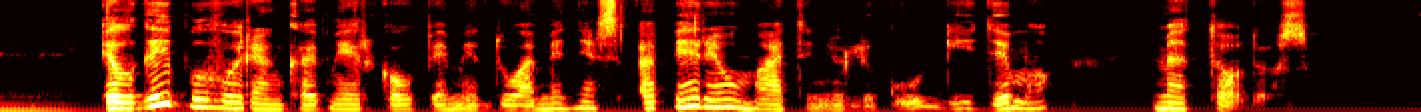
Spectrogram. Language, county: Lithuanian, Šiauliai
